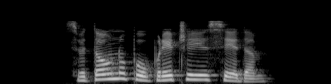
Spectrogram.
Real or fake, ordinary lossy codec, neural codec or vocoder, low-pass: real; none; none; none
